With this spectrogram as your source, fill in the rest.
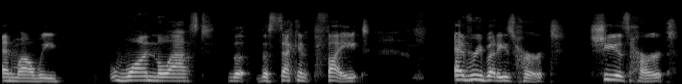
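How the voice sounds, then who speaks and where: A woman's voice: on the low side, unhurried, no echo, studio quality. A woman playing a tabletop roleplaying game, talking casually about her character in an emphatic, wry way. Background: music.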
